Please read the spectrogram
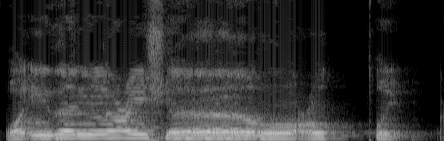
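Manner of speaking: slow melodic tajweed chant; teacher reciting the verse for students to follow; Quran recitation. Acted. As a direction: recite slowly, drawing out each vowel.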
